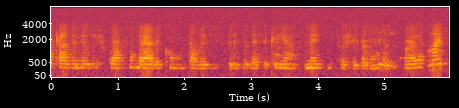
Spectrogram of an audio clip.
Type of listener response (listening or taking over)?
taking over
